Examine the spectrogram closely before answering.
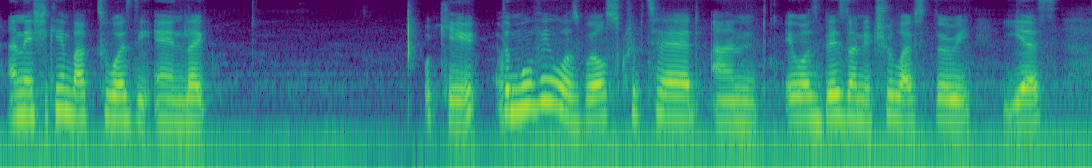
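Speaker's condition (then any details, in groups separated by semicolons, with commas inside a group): No condition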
